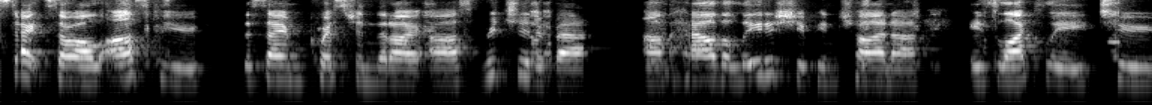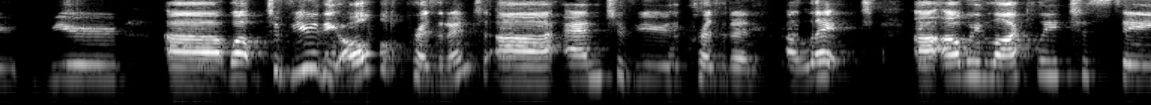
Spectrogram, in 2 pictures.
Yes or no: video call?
yes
